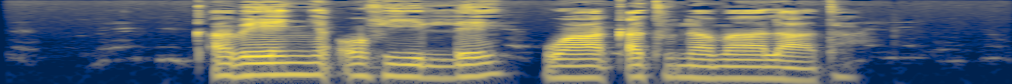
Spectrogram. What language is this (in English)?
Oromo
